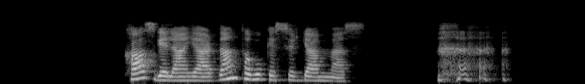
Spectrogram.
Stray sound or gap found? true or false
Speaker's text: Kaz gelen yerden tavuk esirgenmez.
true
